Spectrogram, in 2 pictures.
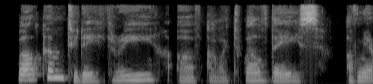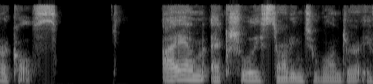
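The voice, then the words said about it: Raspy, recovering voice. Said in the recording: “my voice is recovering ... something going on in my throat ... you're still getting my raspy voice”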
